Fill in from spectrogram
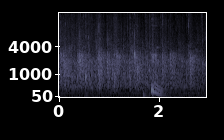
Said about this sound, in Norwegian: Det fortjener en skikkelig applaus. Ok, ja, det bra.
